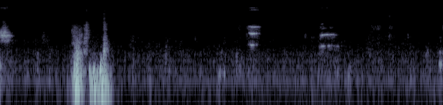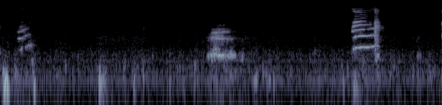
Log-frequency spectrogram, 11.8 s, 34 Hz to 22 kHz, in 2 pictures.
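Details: Kittens from a foster litter of six, born August 29th, meow noisily one morning, insisting on climbing over a fence to escape and explore; short, bright harmonic meows recur every one to two seconds, with soft thumps and quiet room noise.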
